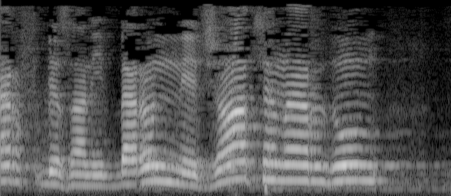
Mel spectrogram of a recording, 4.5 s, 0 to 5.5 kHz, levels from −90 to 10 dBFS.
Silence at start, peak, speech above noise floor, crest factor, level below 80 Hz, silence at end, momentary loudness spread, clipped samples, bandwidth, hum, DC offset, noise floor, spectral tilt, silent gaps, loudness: 0 s; -4 dBFS; 27 dB; 16 dB; -58 dBFS; 0.45 s; 10 LU; under 0.1%; 5.4 kHz; none; under 0.1%; -46 dBFS; -8.5 dB/octave; none; -19 LUFS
